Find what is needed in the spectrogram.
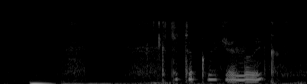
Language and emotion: Russian, sad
